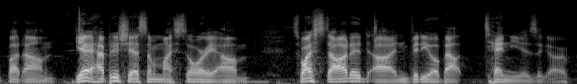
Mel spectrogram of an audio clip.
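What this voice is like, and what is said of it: Australian accent. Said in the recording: “I think my accent might slowly come out ... I'm an Aussie, so slowly, hopefully, you'll hear a bit of my accent.”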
